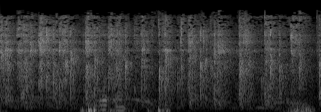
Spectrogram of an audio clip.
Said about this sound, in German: Schön, dass ihr ihm einen Applaus gibt. Das gilt ja nicht mir, aber es ist wirklich so.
